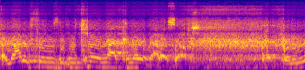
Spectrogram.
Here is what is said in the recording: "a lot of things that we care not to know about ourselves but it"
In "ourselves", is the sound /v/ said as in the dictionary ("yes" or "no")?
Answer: yes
